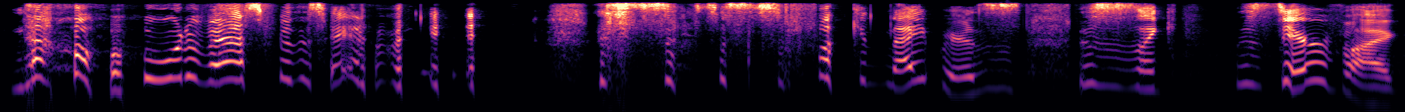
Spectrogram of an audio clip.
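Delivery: high-pitched, laughing outrage; appalled and half laughing; retold horrified protest. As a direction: protest in mock horror, voice way up. Retold horrified answer to the artist.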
